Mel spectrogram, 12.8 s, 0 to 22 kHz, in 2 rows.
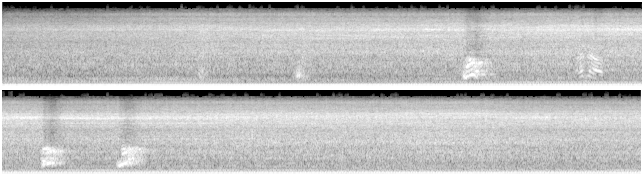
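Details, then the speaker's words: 1986 Pontiac Trans Am after sitting 17 years, carb and fuel system work, warming up after cold start: deep, steady, even idle with no misses or surging, dwell reading between 30 and 35; normal idle. "Just to bring it back on, you can hear how smooth it's running right now. And the dwell is sitting right between 30 and 35."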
